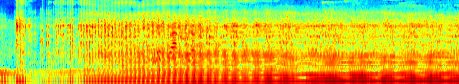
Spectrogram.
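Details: Tractor after a tune-up (hydraulic fluid and filter, spark plugs, O-ring, air filters) on a test drive in what the driver guesses is fifth gear: after some clatter, a deep steady note pulling uphill, sagging slightly near the top; handled the hills better than expected.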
